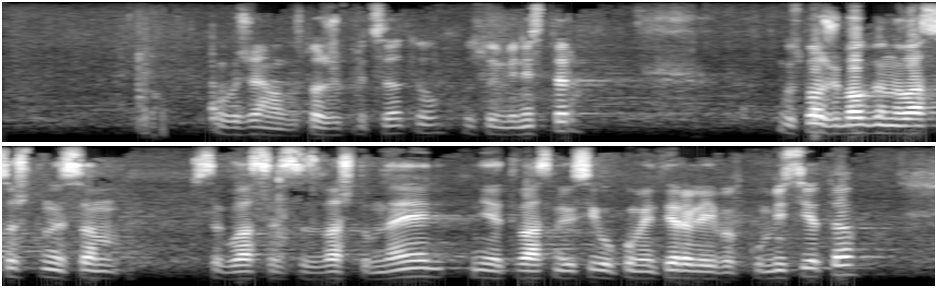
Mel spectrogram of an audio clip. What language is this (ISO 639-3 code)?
bul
